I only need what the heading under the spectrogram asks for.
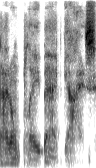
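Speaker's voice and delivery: put-on low, soft, hissed Dutch accent. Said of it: "hissed in that thick Dutch accent".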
